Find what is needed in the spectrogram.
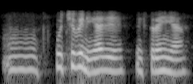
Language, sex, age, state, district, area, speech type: Punjabi, female, 30-45, Punjab, Pathankot, rural, conversation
